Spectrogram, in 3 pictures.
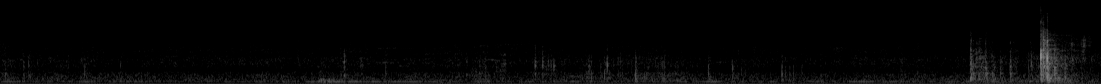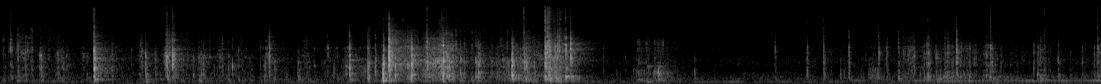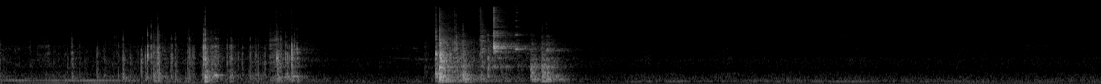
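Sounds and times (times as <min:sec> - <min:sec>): cardboard and plastic packaging rustling: 0:09.6 - 0:25.3.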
